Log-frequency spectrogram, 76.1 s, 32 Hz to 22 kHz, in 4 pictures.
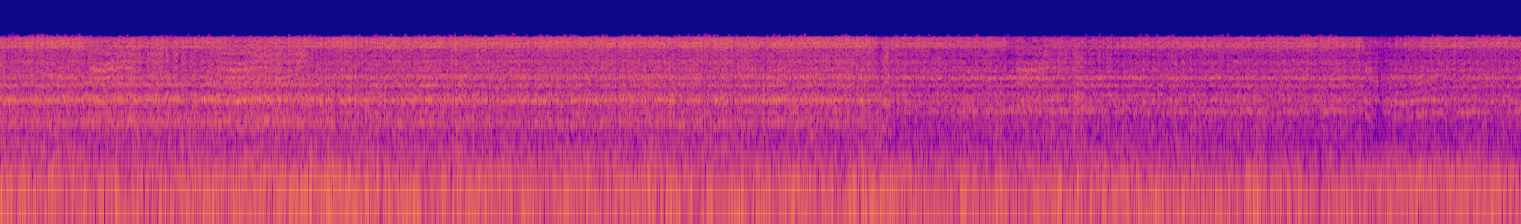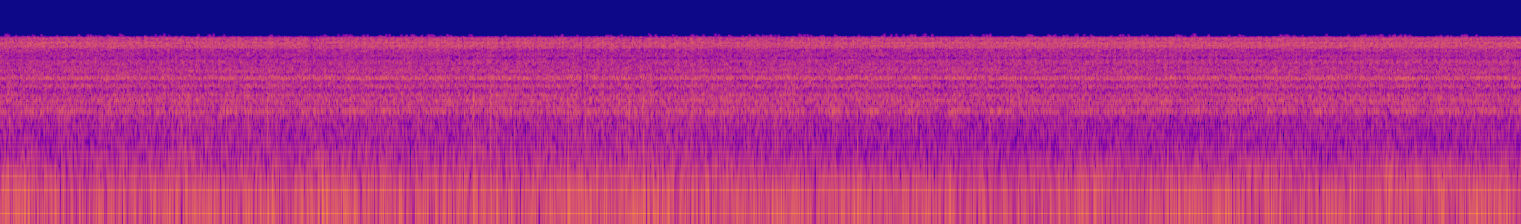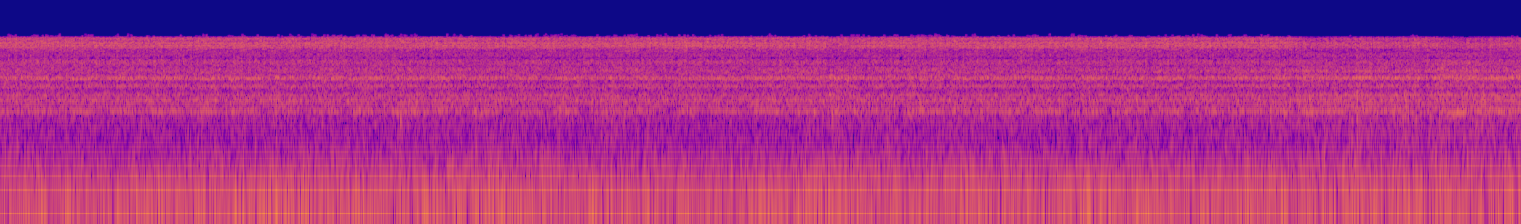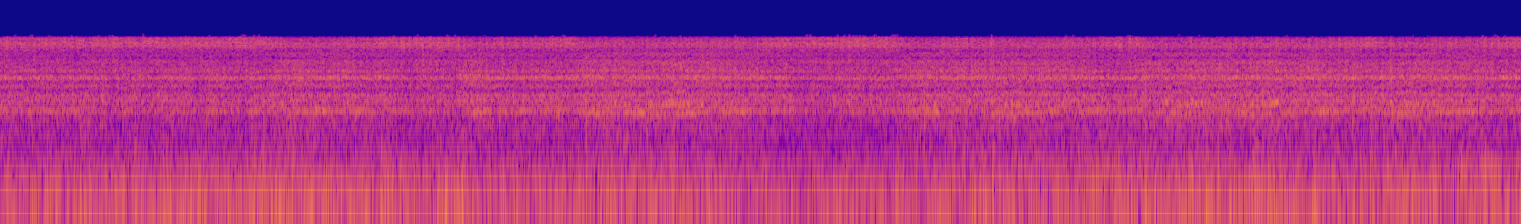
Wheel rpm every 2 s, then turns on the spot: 160, 160, 160, 160, 160, 150, 120, 110, 100, 110, 110, 110, 120, 110, 110, 120, 110, 110, 110, 110, 120, 110, 110, 110, 120, 110, 120, 110, 110, 110, 110, 120, 110, 110, 120, 120, 110, 110.
none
